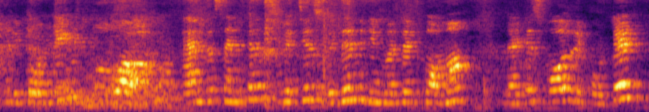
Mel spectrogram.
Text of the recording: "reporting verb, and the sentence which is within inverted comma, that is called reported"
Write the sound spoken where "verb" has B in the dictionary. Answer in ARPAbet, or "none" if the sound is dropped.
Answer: none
